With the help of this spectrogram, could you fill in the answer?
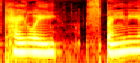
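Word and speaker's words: Cailee Spaeny: actress um but um her name is Kaylee spany I believe is how you say her last name she's grew up in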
